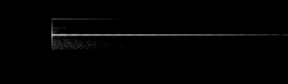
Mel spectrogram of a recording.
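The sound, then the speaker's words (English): A tiny bell is struck once and rings at a high, bright pitch. The tone rises sharply and then fades slowly over about two and a half seconds, heard alone. “the tiny bell that rings like this?”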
